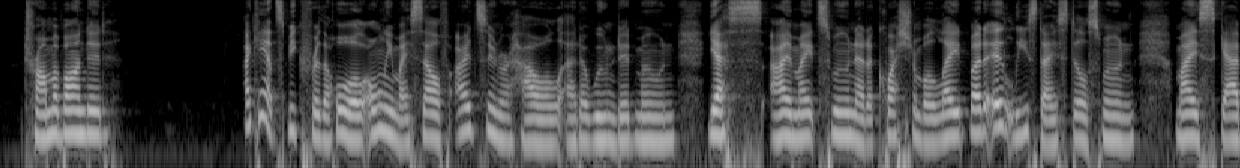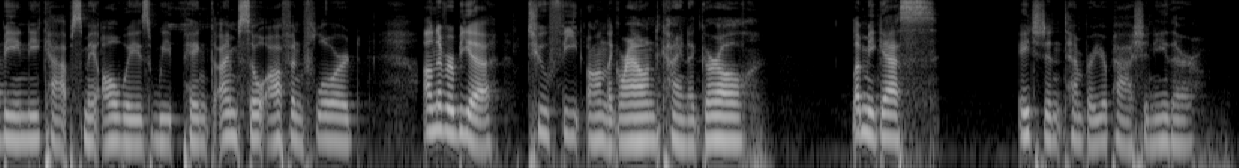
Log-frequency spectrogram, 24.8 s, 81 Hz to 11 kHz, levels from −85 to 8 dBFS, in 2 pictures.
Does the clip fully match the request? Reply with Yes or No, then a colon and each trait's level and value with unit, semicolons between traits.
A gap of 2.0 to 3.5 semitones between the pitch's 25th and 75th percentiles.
Yes: average, 2.8 semitones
